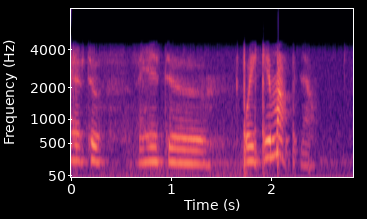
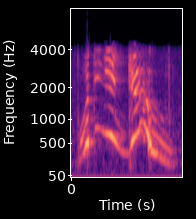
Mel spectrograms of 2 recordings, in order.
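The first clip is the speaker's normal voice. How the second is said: high, upset question; high-pitched dismay; alarmed outcry; 13 semitones higher than usual. Acted. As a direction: demand it in a high, startled voice. Mario upset at Luigi's attack.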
